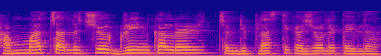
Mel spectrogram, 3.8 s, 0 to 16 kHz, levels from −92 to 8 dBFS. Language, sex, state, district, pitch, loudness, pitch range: Wancho, female, Arunachal Pradesh, Longding, 195 Hz, -18 LUFS, 175-200 Hz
